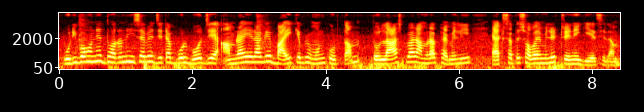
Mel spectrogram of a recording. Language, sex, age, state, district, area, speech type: Bengali, female, 30-45, West Bengal, Kolkata, urban, spontaneous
